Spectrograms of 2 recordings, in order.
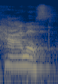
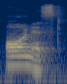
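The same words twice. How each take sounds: First: The word begins with an audible H sound. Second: The word begins directly with a vowel sound. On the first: The speaker calls it wrong. "It is not honest" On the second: The speaker calls it right. "It is honest. ... So H is silent"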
